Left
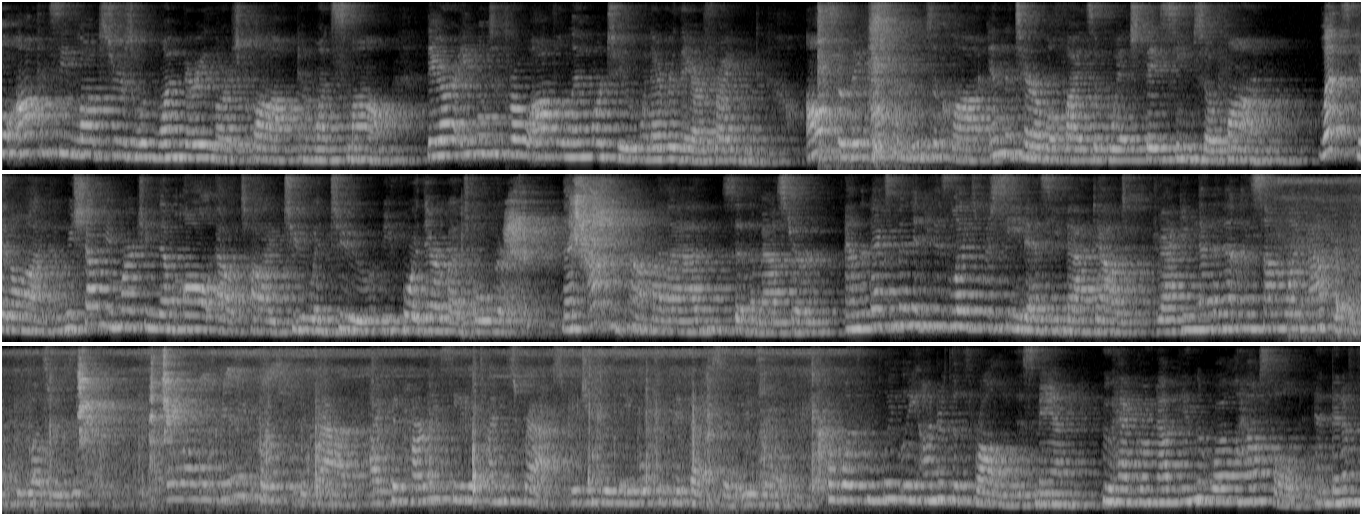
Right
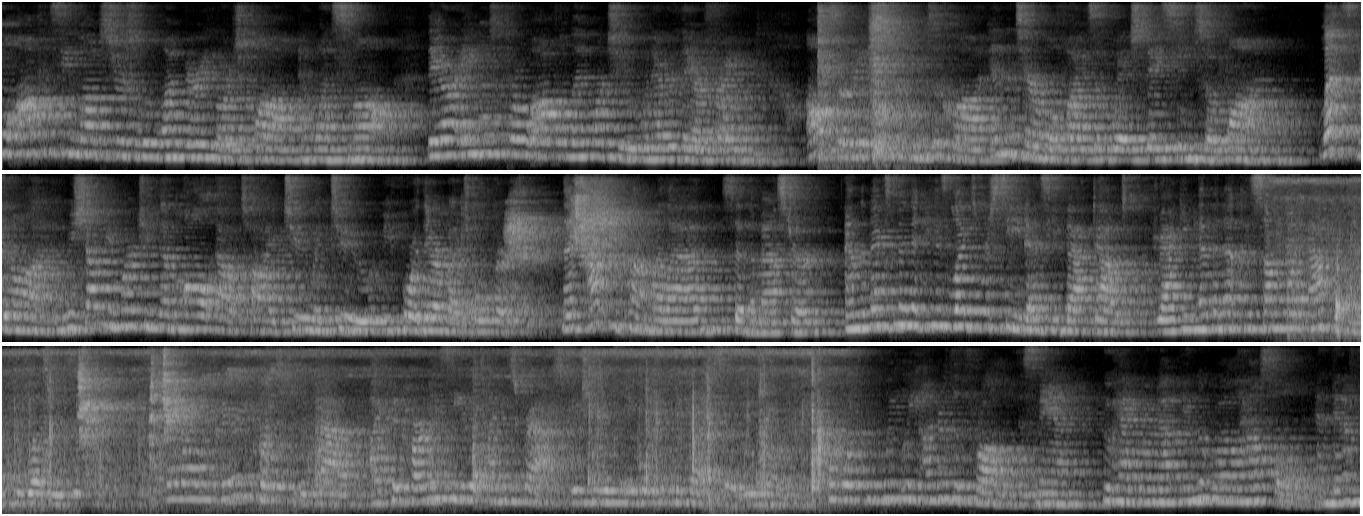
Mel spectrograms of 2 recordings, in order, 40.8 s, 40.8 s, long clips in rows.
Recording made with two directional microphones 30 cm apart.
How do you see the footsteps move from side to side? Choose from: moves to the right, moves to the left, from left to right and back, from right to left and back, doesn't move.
from right to left and back.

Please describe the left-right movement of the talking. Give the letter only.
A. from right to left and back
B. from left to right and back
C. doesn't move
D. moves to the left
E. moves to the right
B.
